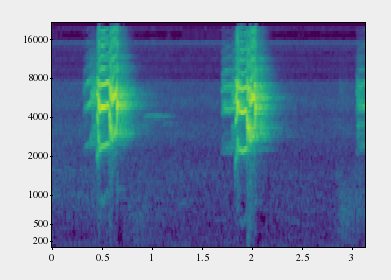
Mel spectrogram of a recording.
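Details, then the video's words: Lovebird recorded as tutor material for other lovebirds; two separate harsh, shrill screeches roughly a second and a half apart, each rasping and short, with a third beginning as the recording ends in otherwise quiet surroundings. "LOVEBIRD NGEKEK DURASI PANJANG"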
